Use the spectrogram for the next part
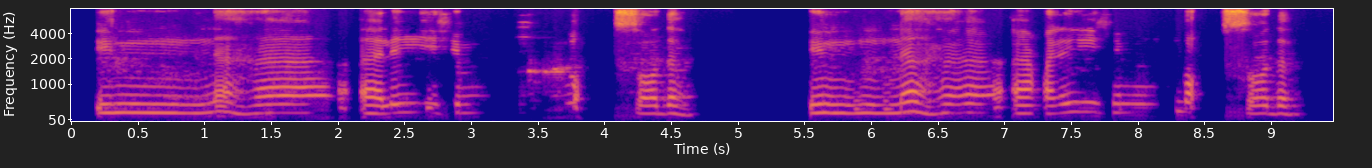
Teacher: மீமும் நூனுக்கும் குன்னா கொடுக்கப்பட்டது அப்படின்னா நம்ம என்ன பண்ணுவோம், மூக்கல்ல குன்னா பண்ணி ஓதுவோன்னு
